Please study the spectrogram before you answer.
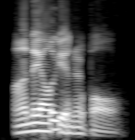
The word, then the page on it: unalienable: American English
